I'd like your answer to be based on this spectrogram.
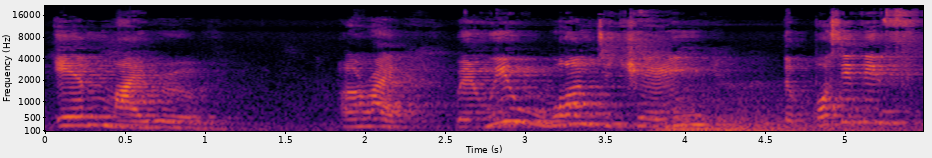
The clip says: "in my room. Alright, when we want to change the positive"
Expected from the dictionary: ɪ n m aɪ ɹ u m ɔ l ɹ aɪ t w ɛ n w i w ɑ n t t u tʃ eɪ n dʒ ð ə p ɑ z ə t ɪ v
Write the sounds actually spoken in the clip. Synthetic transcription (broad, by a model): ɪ n m aɪ ɹ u m ɔ l ɹ aɪ t w ɛ n w i w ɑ n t t u tʃ eɪ n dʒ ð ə p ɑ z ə t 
